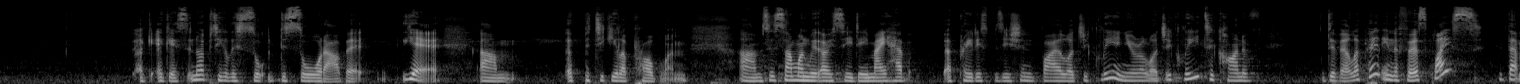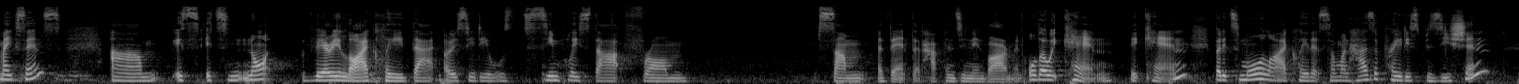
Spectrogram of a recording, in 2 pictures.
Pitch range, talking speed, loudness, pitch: 160-195 Hz, 140 wpm, -29 LUFS, 175 Hz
